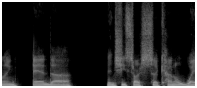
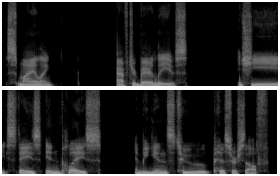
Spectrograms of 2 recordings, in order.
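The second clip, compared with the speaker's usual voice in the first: ordinary talk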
